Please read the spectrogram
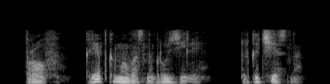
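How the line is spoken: Low-voiced question. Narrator (Russian): поинтересовался я вполголоса

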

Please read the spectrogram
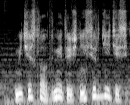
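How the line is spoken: Slightly frightened young man. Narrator (Russian): слегка испуганным голосом произнес парень

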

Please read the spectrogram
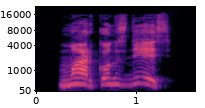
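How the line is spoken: Shouted into microphone. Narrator (Russian): крикнула она в микрофон

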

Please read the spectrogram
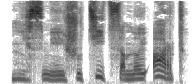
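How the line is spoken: Angry growl. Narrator (Russian): зарычал Реванс

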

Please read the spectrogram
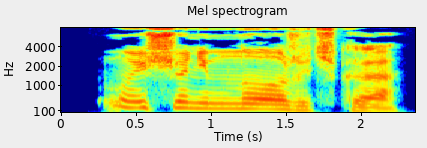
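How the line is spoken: Purring. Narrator (Russian): промурлыкала Катя

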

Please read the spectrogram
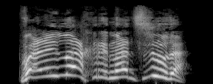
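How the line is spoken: Shout. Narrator (Russian): выкрикнул сосед Страйка

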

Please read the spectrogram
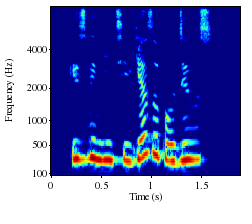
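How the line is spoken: Timid squeak. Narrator (Russian): пискнула

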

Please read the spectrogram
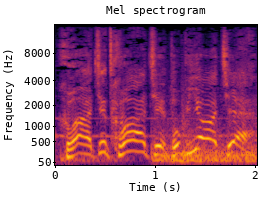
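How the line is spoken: Shouting from the side. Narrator (Russian): Со стороны закричали

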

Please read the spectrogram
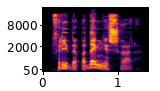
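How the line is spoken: Commanding woman's voice. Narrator (Russian): командным голосом произнесла женщина

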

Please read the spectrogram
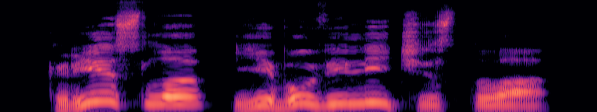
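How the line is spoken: Solemn proclamation. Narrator (Russian): Гюнтер, торжественно провозгласив

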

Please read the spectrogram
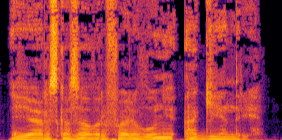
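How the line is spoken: Lifeless voice. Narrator (Russian): безжизненным голосом отвечает Алекс

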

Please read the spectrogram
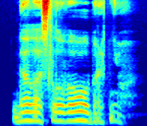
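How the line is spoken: Tired, curt. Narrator (Russian): бросил он устало

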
